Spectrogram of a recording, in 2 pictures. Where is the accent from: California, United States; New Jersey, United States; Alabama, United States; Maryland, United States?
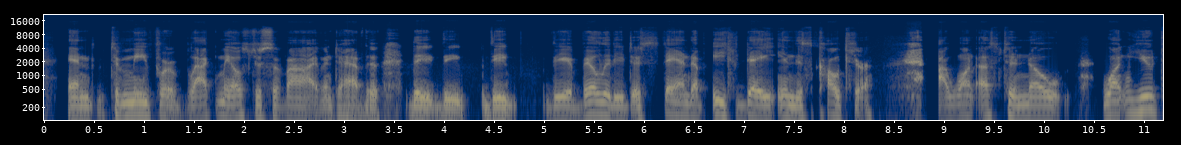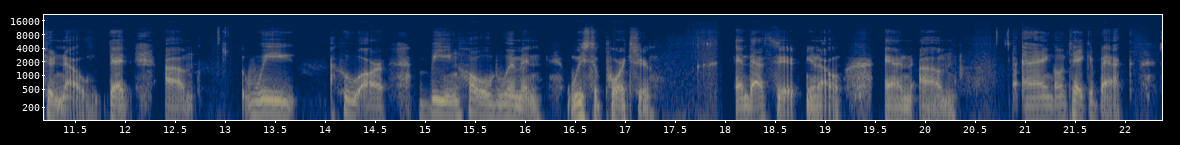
New Jersey, United States; Newark; So remember, I'm from Newark.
